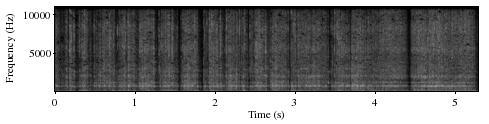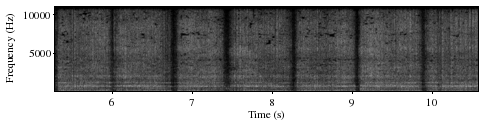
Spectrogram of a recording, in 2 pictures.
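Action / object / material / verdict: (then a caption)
scrape / rolled sandpaper sheet / sandpaper / none. A sheet of sandpaper rolled into a tube is scratched quickly with long pointed nails, giving a dense, gritty, bright rasp. Rapid short strokes come first, then longer sustained scratches separated by brief gaps. A faint band around 800 Hz runs beneath the scratching.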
